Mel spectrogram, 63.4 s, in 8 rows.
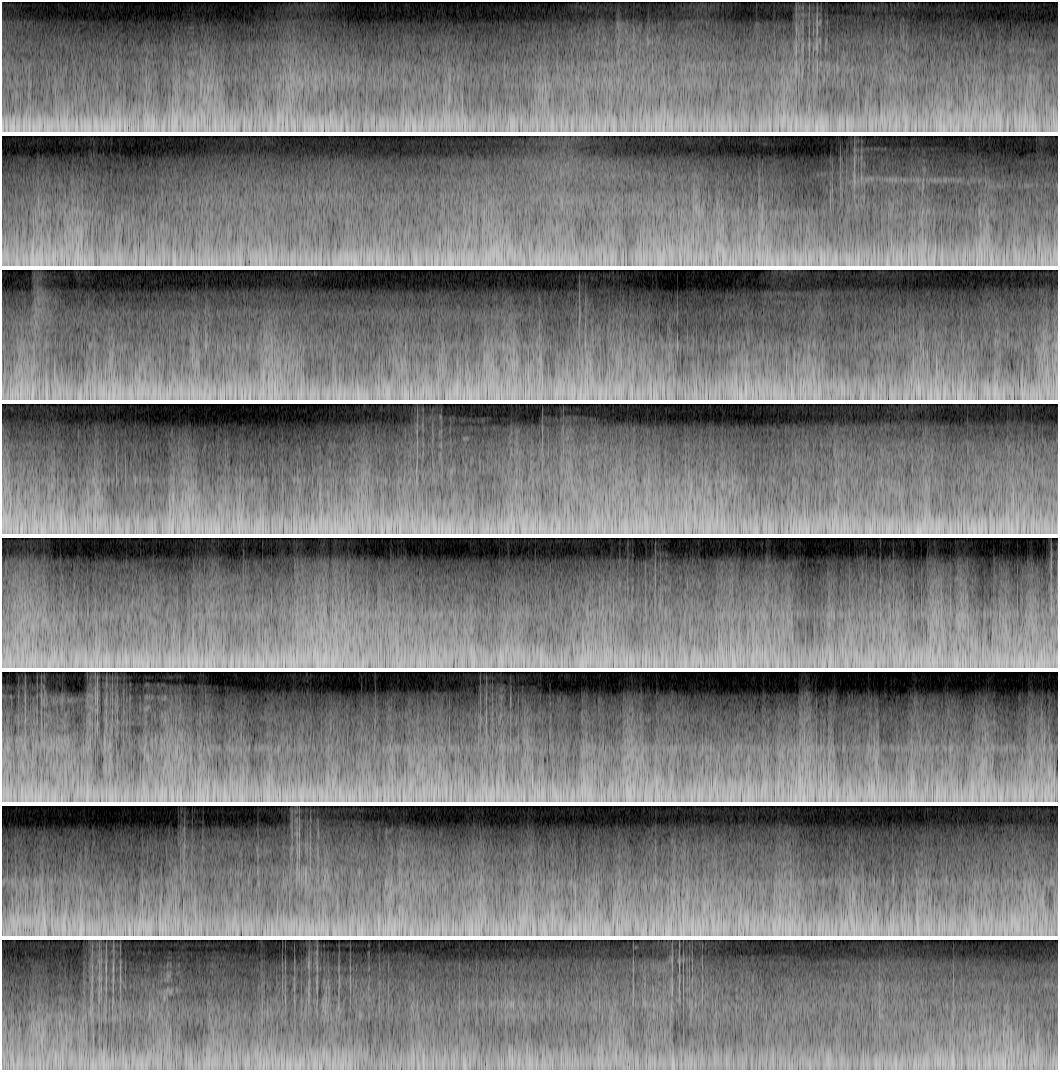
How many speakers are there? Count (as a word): zero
